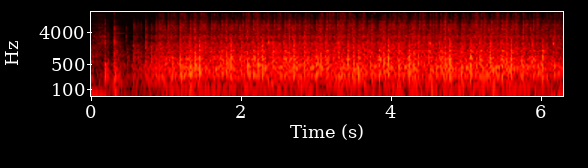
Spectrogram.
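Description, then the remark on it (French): A Singer sewing machine starts up after a brief pause and runs steadily, its needle clattering in a fast, even mechanical rhythm with a constant whirring hum, fairly loud and with no voices. “Et c'est là où elle, elle s'est servie de sa machine singère euh, pour euh, faire de la couture.”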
